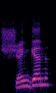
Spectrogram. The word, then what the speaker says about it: Şengün: Şengün prefers to have his name pronounced Schengen. So I guess we got to learn how to say that differently.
